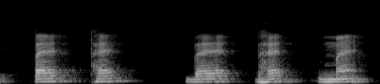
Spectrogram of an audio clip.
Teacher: दोनों ओष्ठ आपस में स्पर्श करते हैं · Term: ओष्ठय व्यंजन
